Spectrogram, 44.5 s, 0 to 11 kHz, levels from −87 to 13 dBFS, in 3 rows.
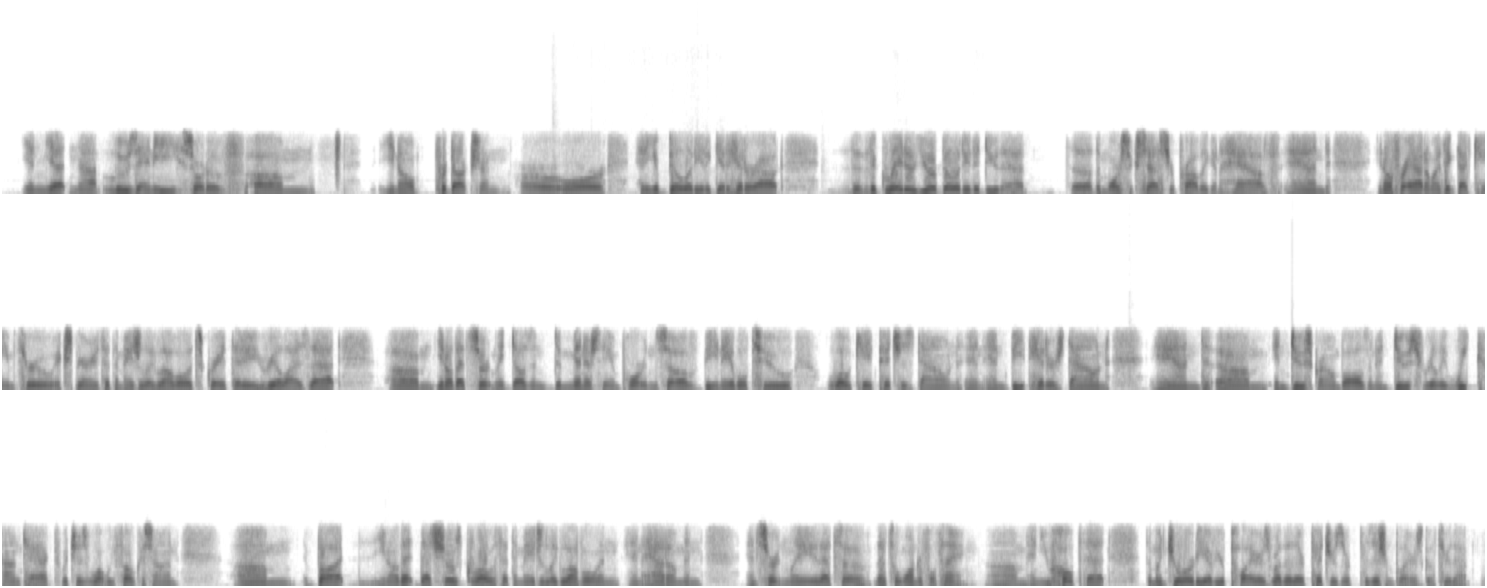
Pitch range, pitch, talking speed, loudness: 120-130 Hz, 125 Hz, 185 wpm, -31 LUFS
